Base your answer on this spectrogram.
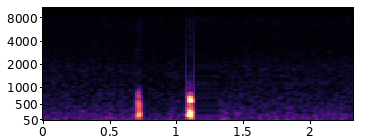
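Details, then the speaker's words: Normal first and second heart sounds, played as a refresher before a lesson on murmurs: a single pair of short, low thuds in a quiet background, cut off by a louder sound at the end. "Vamos a volver atrás. Ahora que ya hemos visto bastante. Vamos a escuchar primero primer y segundo ruido cardíaco."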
